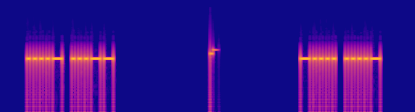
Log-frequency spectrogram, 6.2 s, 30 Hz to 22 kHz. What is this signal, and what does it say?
Morse code, heard as a keyed tone, about 25 wpm, 700 Hz. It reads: 43 64
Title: Numbers - 2-Digit 25wpm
